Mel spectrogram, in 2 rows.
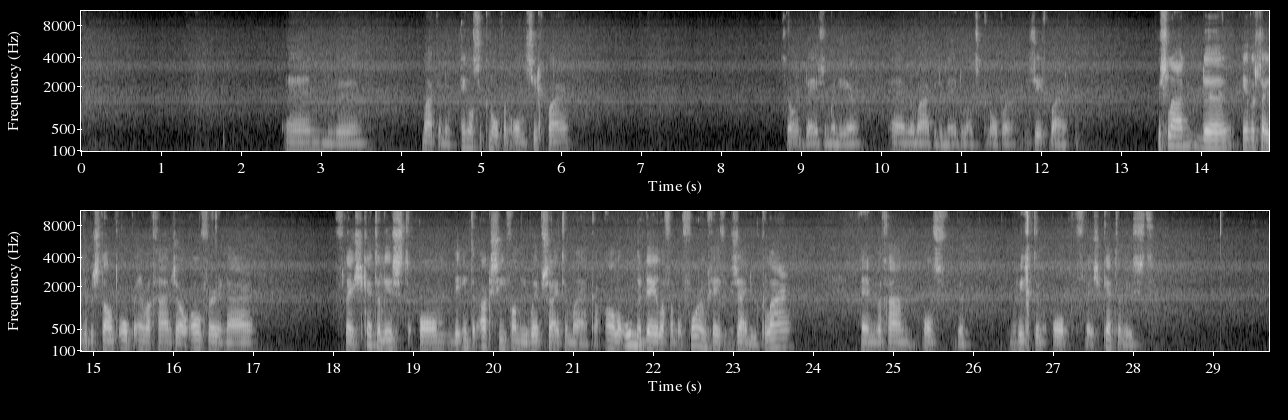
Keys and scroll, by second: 16.2 s.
